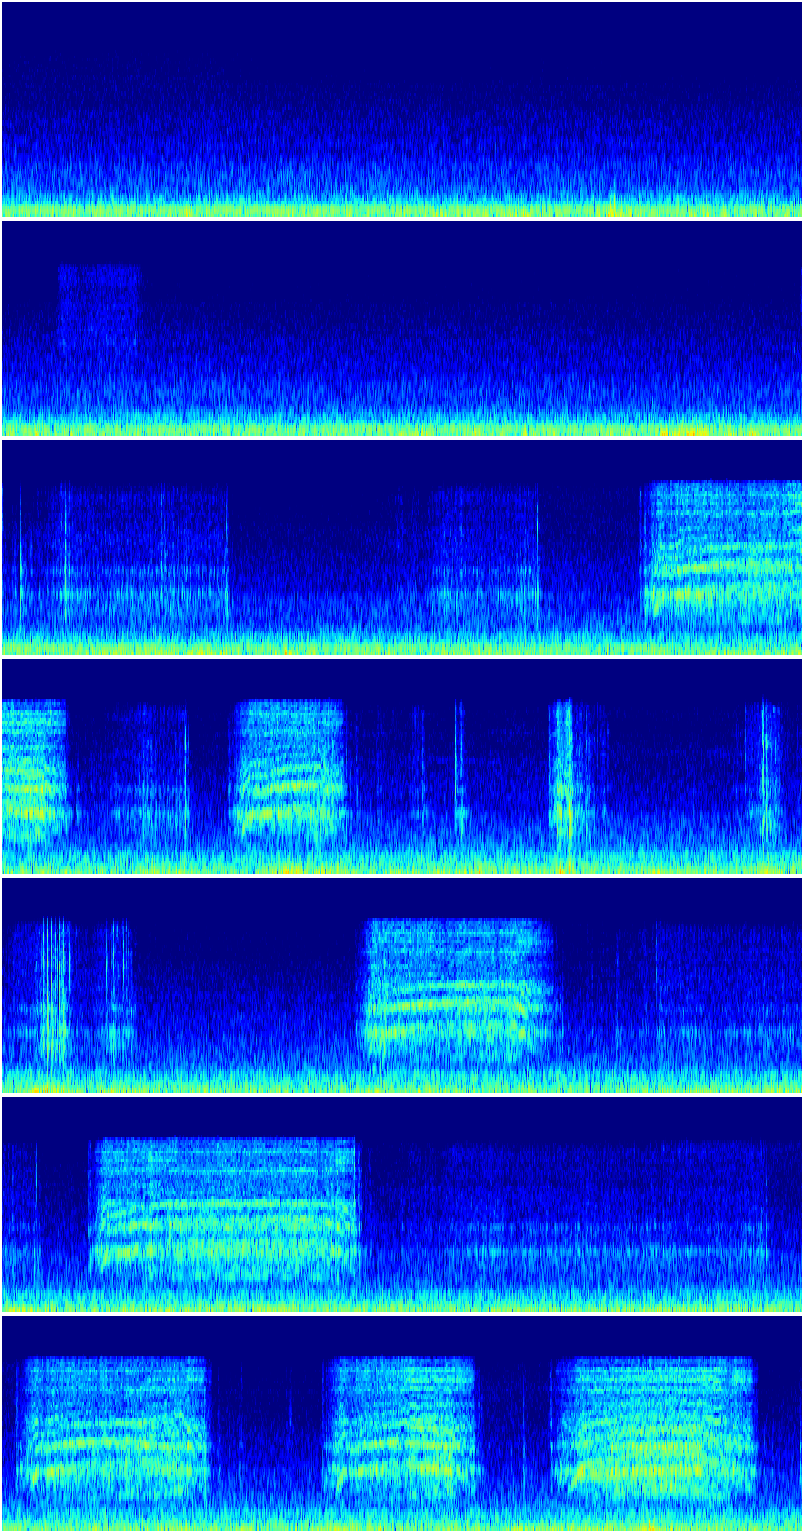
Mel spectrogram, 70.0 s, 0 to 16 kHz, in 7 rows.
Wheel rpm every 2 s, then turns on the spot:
0, 0, 0, 0, 0, 0, 0, 0, 0, 0, 10, 10, 10, 10, 130, 50, 70, 10, 10, 10, 20, 0, 110, 40, 20, 60, 150, 30, 20, 20, 130, 40, 110, 80, 100.
20-28 30-32 34-38 40-42 48-50 54-58 62-64 68-70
